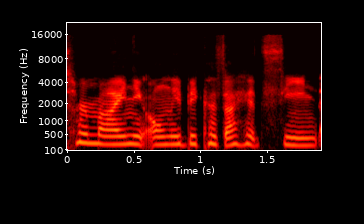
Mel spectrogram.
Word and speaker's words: Hermione: i read harry potter i thought of hermione i thought it was her moan i thought her name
